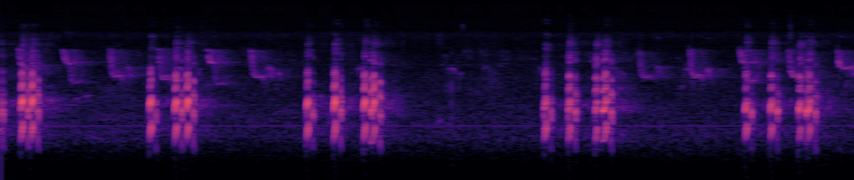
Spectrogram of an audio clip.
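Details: Repeated guttural, stuttering clucks from a common moorhen in tight bunches of two to four, with soft falling whistles from other birds in the distance.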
